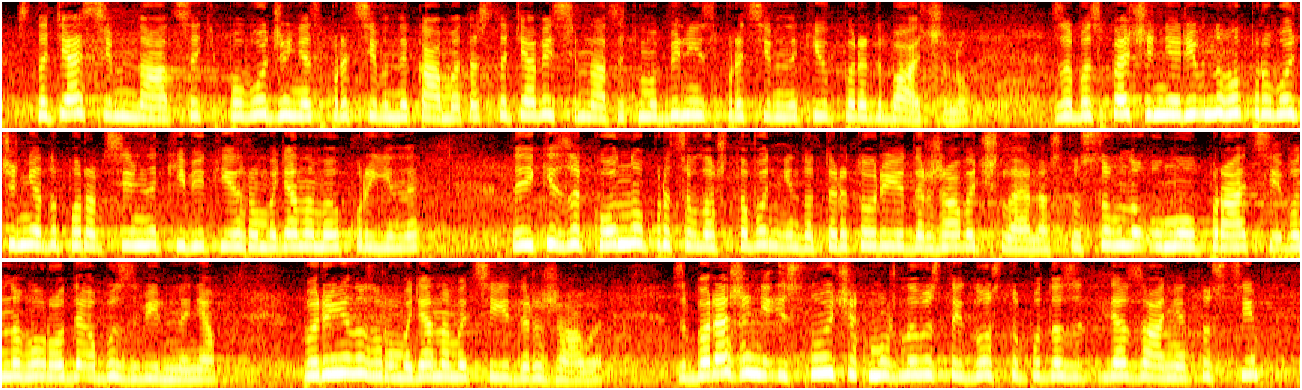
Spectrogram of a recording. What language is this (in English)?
Ukrainian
